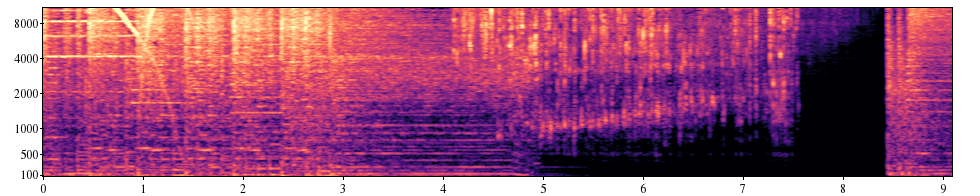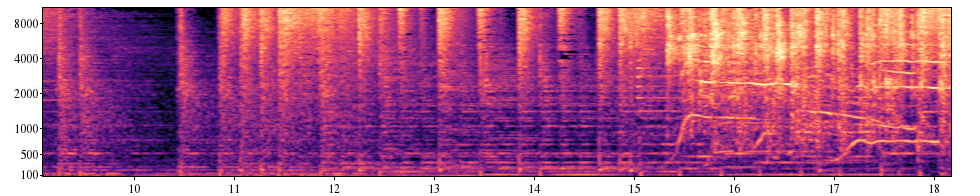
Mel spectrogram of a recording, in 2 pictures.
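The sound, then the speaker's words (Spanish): Loud, sustained applause with a dense crackling texture, layered with music; it cuts out briefly to silence about midway, then resumes at full strength to the end. “Y con esa energía positiva y esos aplausos, como cada día damos inicio a este episodio 42 del programa Te Invito un Café.”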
